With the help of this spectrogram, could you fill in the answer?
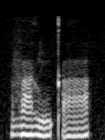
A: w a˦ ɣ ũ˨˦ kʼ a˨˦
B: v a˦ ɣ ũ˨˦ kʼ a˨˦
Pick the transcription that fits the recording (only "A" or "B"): B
